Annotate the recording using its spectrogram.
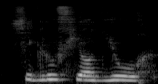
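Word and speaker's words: Siglufjörður: plus pour ulga donc le U se prononce ou donc siglou Fior d'Our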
